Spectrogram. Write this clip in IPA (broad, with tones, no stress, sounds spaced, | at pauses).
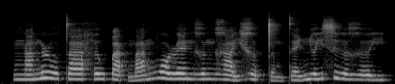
ŋ a˧˥ n ɹ o˧ t̪ aː˧ h ə˧ w ɓ a˨˩ k̚ m a˧˥ ŋ v ɔ˧ ɹ ɛ˧ n ɣ ə˧ ŋ ɣ a˨˩˦ j ɣ əː˨˩ p̚ t̪ ə˨˩˨ m t̪ ɛ˨˩˦ ɲ ə˧˥ j s ɨ˧ ə̯ ɣ ə˧ j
